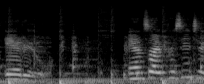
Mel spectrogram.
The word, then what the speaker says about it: L: saying you didn't pronounce l right you didn't pronounce ryuk right you didn't pronounce Yagami right um you know and so she goes you know L it's not L it's eru and so I proceed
